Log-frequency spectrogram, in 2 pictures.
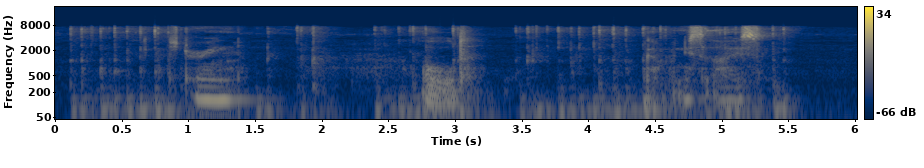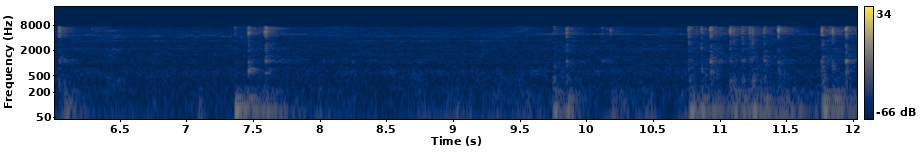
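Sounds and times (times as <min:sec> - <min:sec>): faint keyboard keystrokes: 0:07.4 - 0:07.8, 0:09.8 - 0:12.0.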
